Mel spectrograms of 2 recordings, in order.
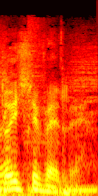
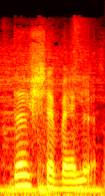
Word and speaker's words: Deutsche Welle: Porque hay un reportaje publicado por la Deutsche Welle, ¿cómo se dice? Deutsche Welle. Deutsche Welle. – Deutsche Welle. – Uy, mi alemán está cada día mejor.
